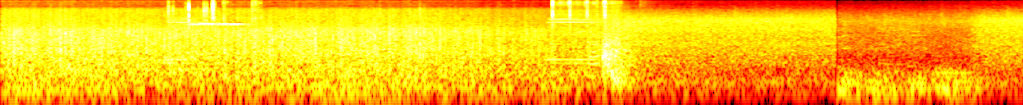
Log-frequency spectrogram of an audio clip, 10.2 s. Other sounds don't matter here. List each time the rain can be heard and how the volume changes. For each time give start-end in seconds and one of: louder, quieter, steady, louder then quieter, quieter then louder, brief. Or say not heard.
0.0-10.1 quieter.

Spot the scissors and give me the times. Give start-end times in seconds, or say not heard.
1.6-2.6, 5.5-6.2.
